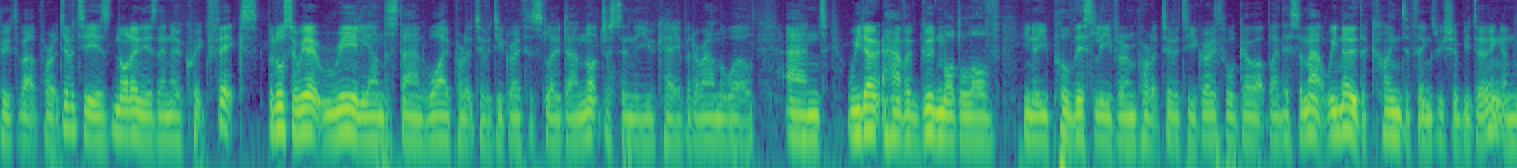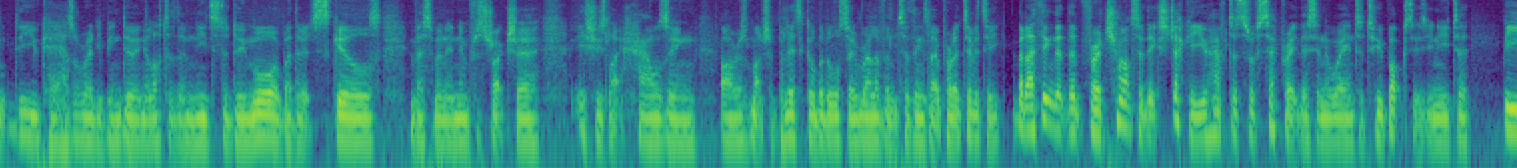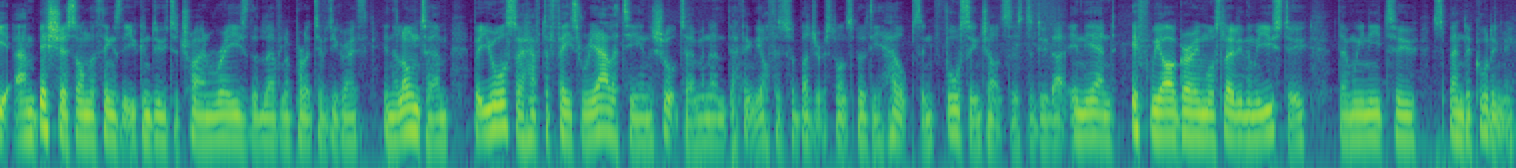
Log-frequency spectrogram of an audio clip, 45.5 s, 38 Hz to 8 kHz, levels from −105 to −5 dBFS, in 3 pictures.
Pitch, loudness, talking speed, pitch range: 100 Hz, -28 LUFS, 255 wpm, 95-110 Hz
